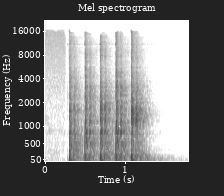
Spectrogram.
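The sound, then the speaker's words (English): Five firm knocks on a wooden door in a quick, even rhythm, solid, with a short resonant ring fading after the last one. “So, what is the significance of that knock?”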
